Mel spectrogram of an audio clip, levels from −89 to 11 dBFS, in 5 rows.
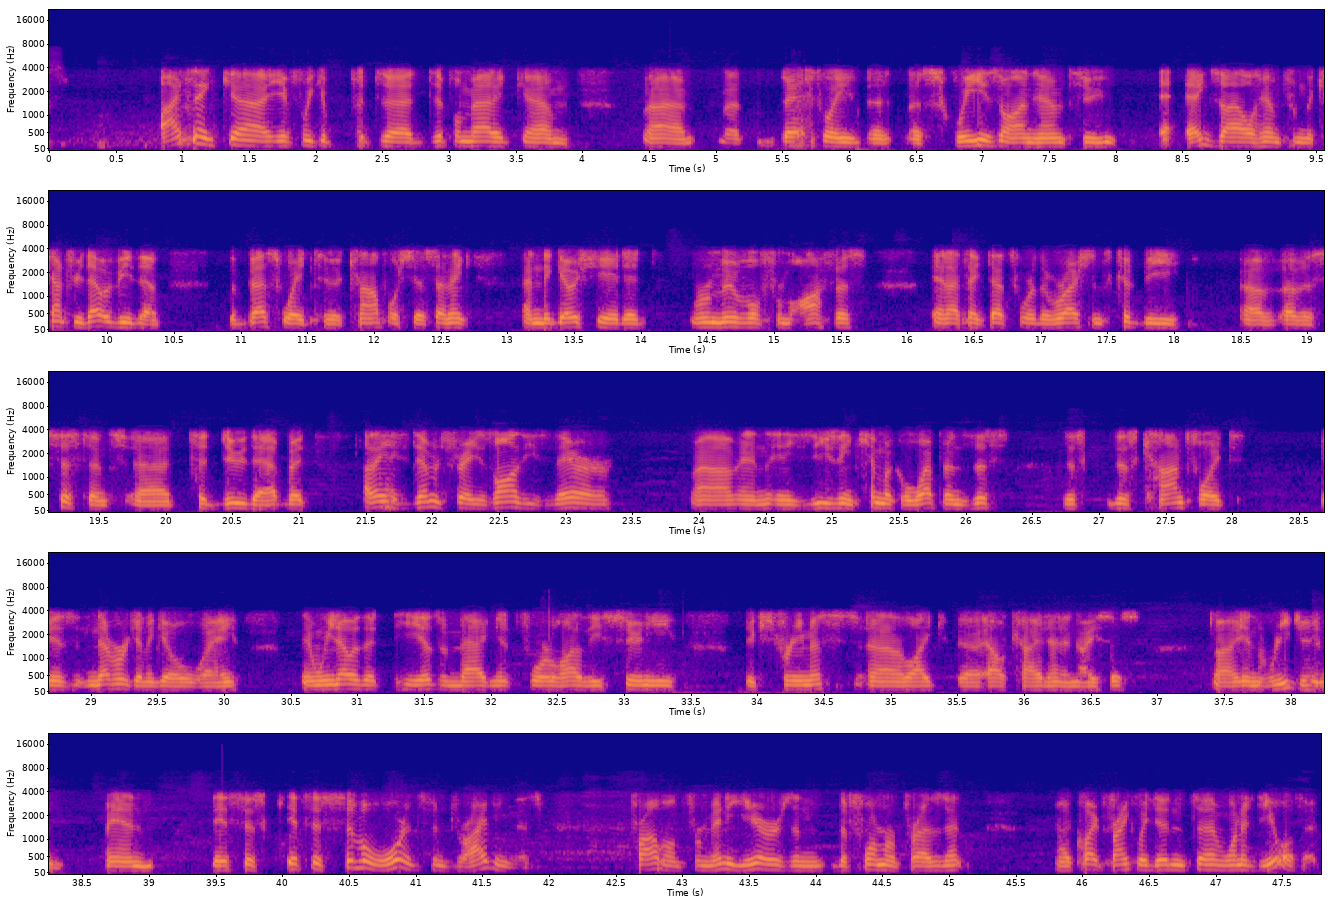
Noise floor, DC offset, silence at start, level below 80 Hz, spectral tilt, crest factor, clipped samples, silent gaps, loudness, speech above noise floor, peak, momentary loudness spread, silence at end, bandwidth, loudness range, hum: -63 dBFS; under 0.1%; 0.35 s; -62 dBFS; -7.5 dB/octave; 18 dB; under 0.1%; none; -21 LUFS; 42 dB; -4 dBFS; 8 LU; 0.05 s; 4.6 kHz; 3 LU; none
